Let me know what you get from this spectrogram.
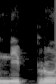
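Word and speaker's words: Dnipro: तो यहाँ देखिए स्टार्टिंग में द निप्रो, यहाँ पे डी निप्रो है, यहाँ पे डी साइलेंट होता है तो इसे निप्रो रिवर पढ़ते हैं।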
